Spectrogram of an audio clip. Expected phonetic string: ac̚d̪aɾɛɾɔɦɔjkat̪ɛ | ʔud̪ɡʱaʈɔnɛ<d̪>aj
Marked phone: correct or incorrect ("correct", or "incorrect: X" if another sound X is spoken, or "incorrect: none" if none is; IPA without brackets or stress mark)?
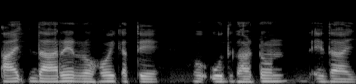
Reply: correct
